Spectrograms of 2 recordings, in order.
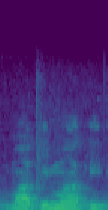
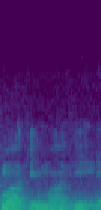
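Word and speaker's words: Makemake: And Maki Maki kind of rhymes with Anunnaki.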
